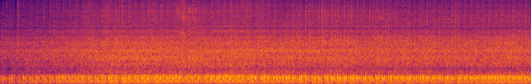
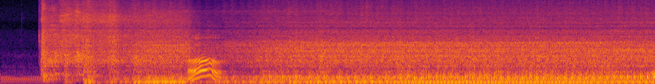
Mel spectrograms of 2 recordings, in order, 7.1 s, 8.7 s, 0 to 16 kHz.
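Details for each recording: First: Moto Guzzi Stelvio replacement engine, first start after sitting six to seven years, running without an air box and charging at 13 volts with some smoke: even twin-cylinder idle with no knocks or misses. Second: Replacement engine in a Moto Guzzi Stelvio, first start after sitting six to seven years: starter spins, the engine coughs and catches, then settles into a lumpy, uneven idle; no oil leaks seen so far.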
